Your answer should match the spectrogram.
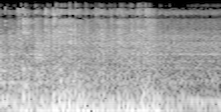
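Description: An old Chrysler Challenger engine cranks and catches into a loud, rough running rumble close by, holding for a moment before easing off.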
